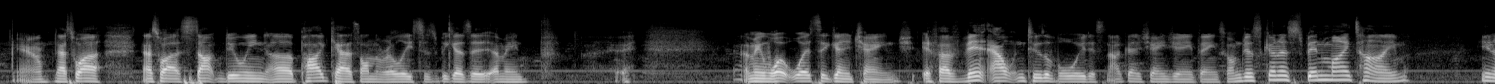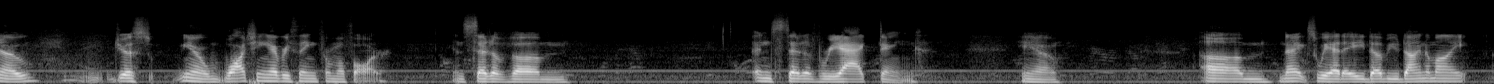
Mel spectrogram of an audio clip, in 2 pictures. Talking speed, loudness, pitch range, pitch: 140 wpm, -16 LUFS, 125-140 Hz, 130 Hz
